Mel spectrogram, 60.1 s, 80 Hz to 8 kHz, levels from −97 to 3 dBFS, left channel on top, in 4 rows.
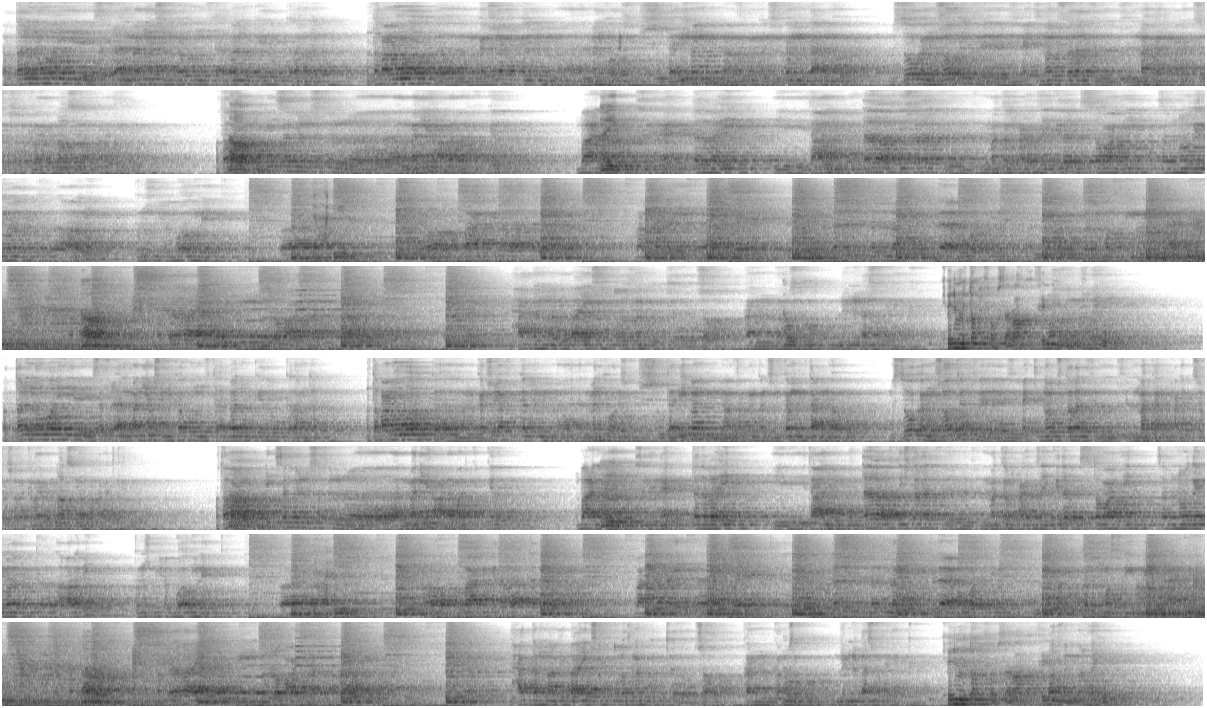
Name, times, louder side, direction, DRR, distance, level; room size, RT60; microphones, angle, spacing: voice 1, 0.0-4.0 4.6-10.6 11.1-16.7 17.7-21.4 22.2-22.8 23.0-24.2 24.7-29.2 29.5-31.2 31.7-32.7 33.5-34.3 35.3-37.4 38.0-45.1 45.9-46.3 47.0-50.5 50.8-51.1 51.4-54.1 54.4-55.1 55.5-56.4 58.2-58.9, right 2 dB, 65° right, -2 dB, 1.8 m, -32 dB
sound 1, 33.2-33.4 33.7-34.5 35.0-35.2 35.5-36.0 36.3-36.5 36.8-37.0 37.3-37.6 37.9-38.3 38.6-39.4 40.0-41.5 41.8-42.3 42.5-42.8 43.1-43.3 43.6-43.8 44.4-44.6 44.9-45.4 45.7-45.9 46.2-47.3 47.6-47.7 48.0-48.6 48.8-49.1 49.3-49.6 49.9-50.1 50.7-50.8, equal, ahead, 1.8 m, -29 dB
voice 2, 33.9-34.5 46.1-46.4 54.9-55.4 56.9-58.5 58.8-58.9, left 1 dB, 35° left, 4 dB, 0.7 m, -27 dB
sound 2, 44.2-49.4, right 2 dB, 85° right, 1.6 m, -33 dB
11.5 x 9.2 x 3.6 m, 2.4 s
head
